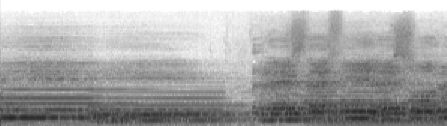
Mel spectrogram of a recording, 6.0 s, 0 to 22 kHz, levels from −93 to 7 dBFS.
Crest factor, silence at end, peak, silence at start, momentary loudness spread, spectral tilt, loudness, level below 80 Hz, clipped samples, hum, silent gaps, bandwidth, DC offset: 14 dB; 0 s; -4 dBFS; 0 s; 10 LU; -7 dB/octave; -19 LUFS; -42 dBFS; under 0.1%; none; none; 14 kHz; under 0.1%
